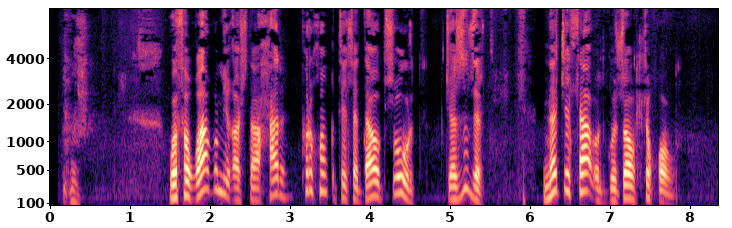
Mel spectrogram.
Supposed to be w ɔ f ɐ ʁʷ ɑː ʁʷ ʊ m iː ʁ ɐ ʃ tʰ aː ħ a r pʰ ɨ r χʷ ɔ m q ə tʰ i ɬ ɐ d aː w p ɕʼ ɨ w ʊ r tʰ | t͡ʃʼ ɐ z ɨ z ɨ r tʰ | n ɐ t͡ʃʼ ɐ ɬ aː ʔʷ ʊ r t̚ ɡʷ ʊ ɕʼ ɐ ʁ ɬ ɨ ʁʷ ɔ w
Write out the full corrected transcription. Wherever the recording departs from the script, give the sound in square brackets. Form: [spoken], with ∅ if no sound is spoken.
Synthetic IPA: w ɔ f ɐ ʁʷ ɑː ʁʷ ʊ m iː ʁ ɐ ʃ tʰ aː ħ a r pʰ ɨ r χʷ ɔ m q ə tʰ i ɬ ɐ d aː w p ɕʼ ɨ w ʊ r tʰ | t͡ʃʼ ɐ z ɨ z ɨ r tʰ | n ɐ t͡ʃʼ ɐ ɬ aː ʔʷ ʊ r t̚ ɡʷ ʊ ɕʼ ɐ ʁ ɬ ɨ [χʷ] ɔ w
